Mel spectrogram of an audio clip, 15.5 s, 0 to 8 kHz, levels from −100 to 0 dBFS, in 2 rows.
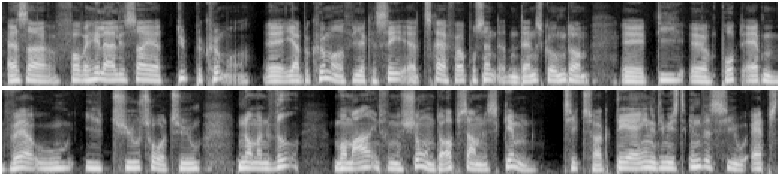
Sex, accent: male, native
